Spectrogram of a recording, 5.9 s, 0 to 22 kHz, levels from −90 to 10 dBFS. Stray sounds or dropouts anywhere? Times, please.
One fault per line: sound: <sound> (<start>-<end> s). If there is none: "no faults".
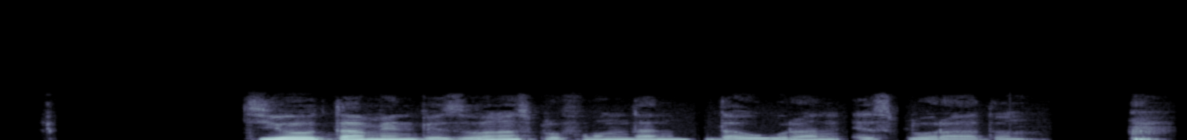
no faults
